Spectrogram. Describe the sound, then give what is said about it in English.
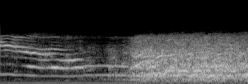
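A single drawn-out meow from Minerva the cat, fairly loud, sliding downward in pitch for about a second, then giving way to a loud, rough hissing noise that fills the rest. “This cat is dog happy. I think she'd even respond to a dog she'd never heard of before, like Bowser.”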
